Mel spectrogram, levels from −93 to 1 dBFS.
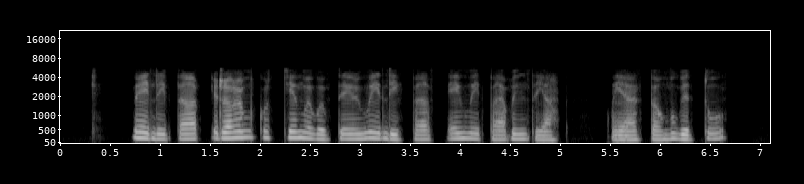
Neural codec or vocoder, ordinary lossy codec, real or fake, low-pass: autoencoder, 44.1 kHz, a latent of 192 numbers a frame, MeloTTS; none; fake; 5.4 kHz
